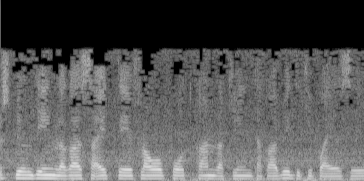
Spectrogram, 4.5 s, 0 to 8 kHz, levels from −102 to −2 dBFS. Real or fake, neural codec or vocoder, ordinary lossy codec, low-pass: real; none; MP3, 24 kbps; 7.2 kHz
